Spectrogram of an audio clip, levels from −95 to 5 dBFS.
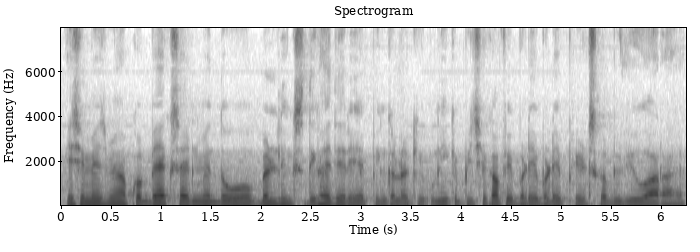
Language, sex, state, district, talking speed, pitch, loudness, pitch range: Hindi, male, Bihar, Bhagalpur, 270 wpm, 120 Hz, -26 LUFS, 115-125 Hz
